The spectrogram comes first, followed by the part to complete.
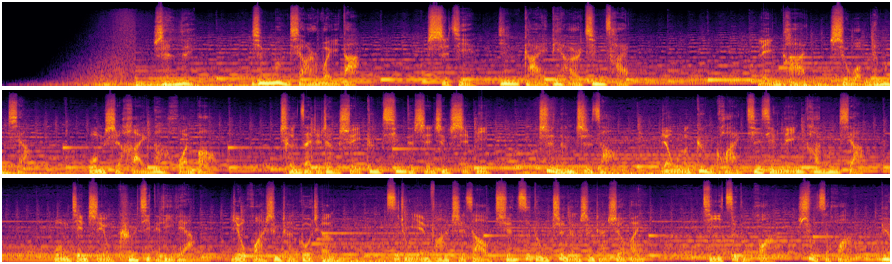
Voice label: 大气深情, 男; 海纳环保

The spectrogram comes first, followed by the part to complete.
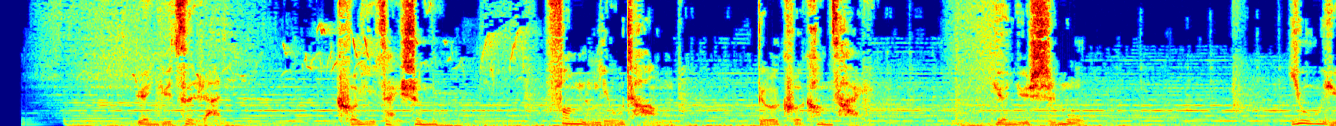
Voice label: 男; 德科康材

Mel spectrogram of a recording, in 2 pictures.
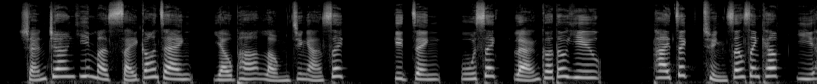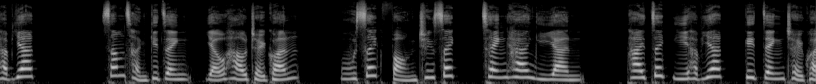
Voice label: Y女 粤语广告; 汰渍

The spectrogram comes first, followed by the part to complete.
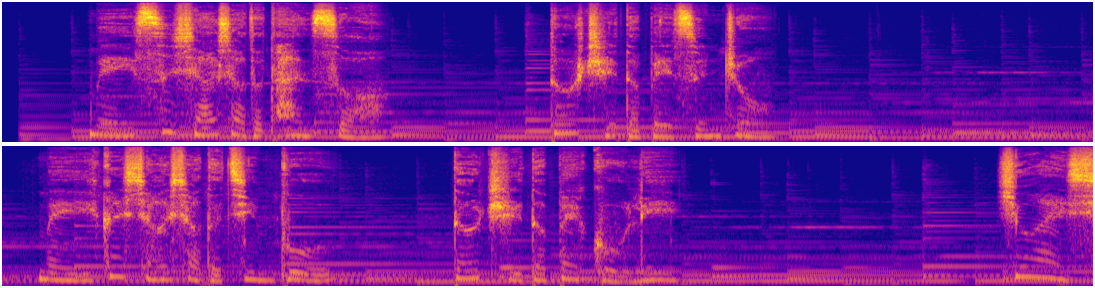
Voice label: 女, 高端广告

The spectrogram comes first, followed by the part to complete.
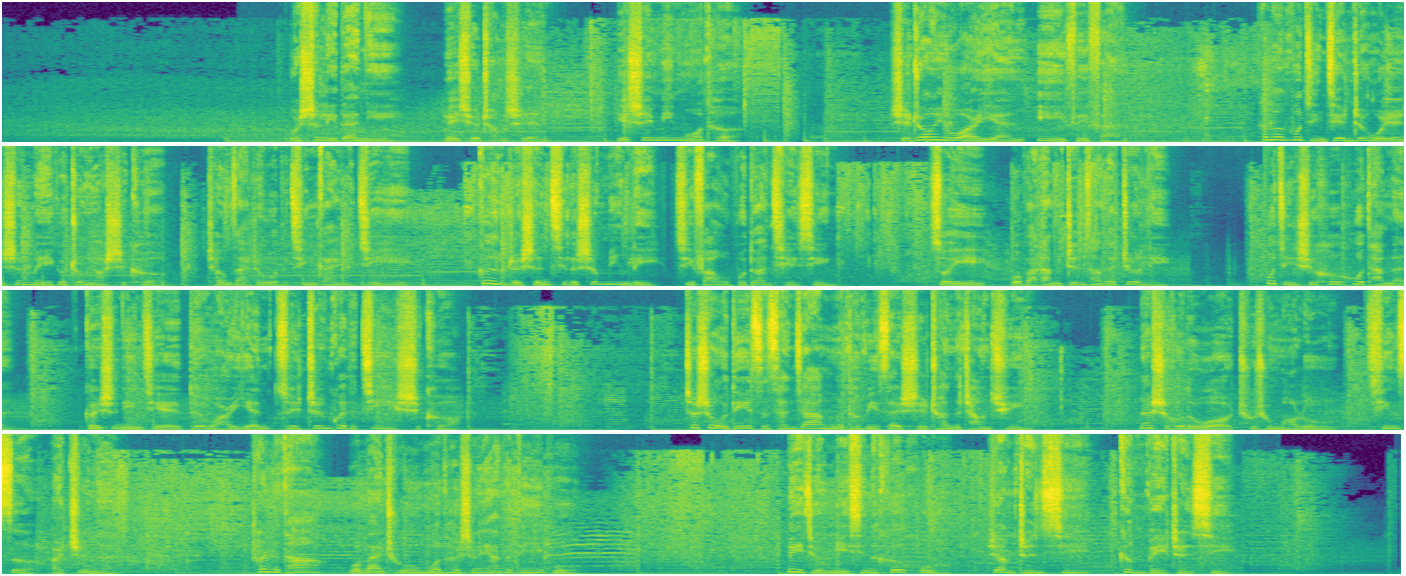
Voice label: B女 广告 时尚素人内心独白 品牌香氛 三角色 时尚宁静; 宁静的力量

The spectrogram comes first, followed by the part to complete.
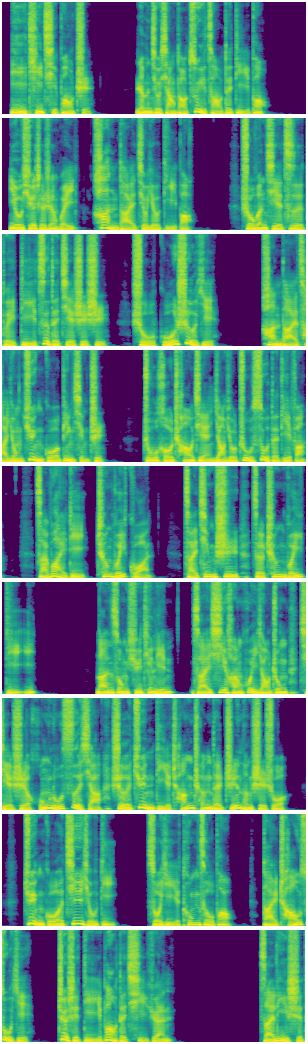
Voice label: A男 纪录片 记录 叙述; 中国报业

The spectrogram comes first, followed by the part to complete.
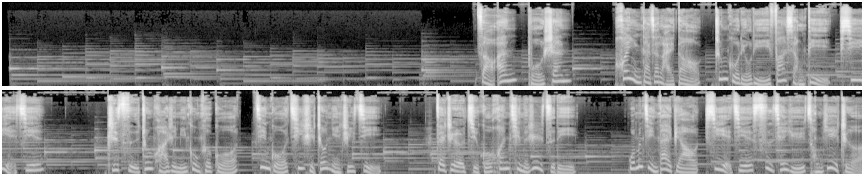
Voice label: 女 轻缓舒柔专题

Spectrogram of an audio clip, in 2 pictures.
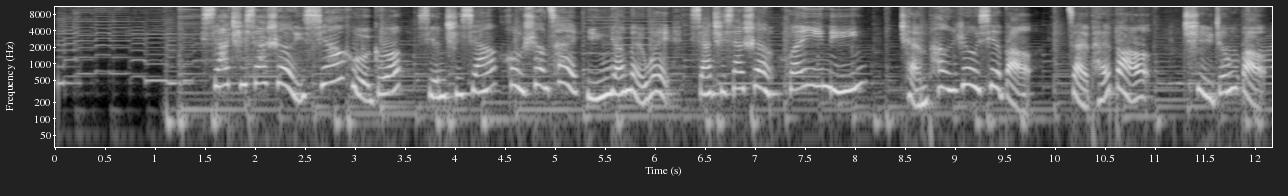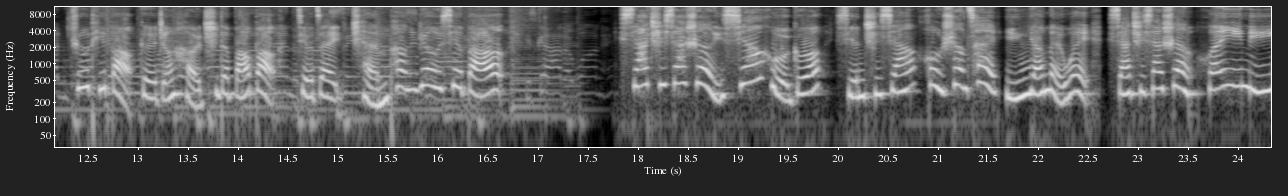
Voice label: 女 火锅广告; 虾吃虾涮虾

